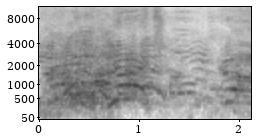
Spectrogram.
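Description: People's voices chattering close by, loudest in the first second and then fading.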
